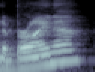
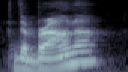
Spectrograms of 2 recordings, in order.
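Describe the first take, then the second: First: The name is said with an English pronunciation. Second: The name is said with a Flemish pronunciation. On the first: The speaker calls it wrong. "a lot of English announcers call him De Bruyne" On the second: The speaker calls it right. "he says it's De Bruyne, De Bruyne, De Bruyne, something like that"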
